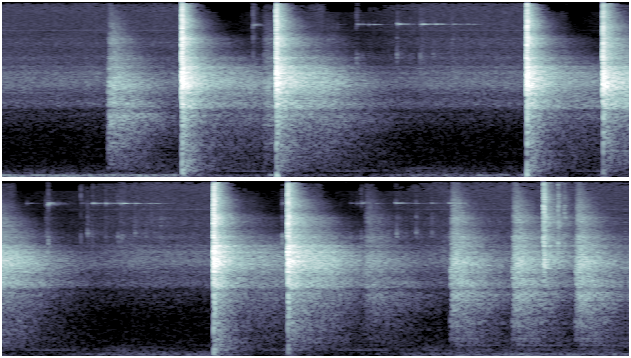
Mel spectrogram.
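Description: Pistol shots in an indoor range. Three loud pairs fire under a second apart, each shot ringing out in the hall, then a quicker run of fainter shots comes near the end.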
